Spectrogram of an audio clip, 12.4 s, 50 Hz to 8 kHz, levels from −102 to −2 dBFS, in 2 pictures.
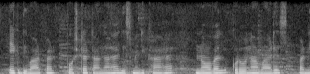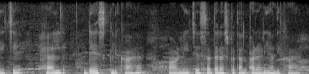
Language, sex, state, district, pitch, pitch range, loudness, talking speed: Hindi, female, Bihar, Araria, 205 Hz, 195-215 Hz, -27 LUFS, 120 wpm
